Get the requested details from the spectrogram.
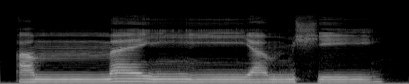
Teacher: So effectively you drop the Noon Saakin sound and join the Ma to the Ya, as if Ya's got a Shadda. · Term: Idghaam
